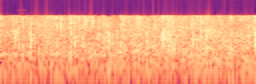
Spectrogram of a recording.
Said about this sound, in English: I notice all the ladies clapping.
